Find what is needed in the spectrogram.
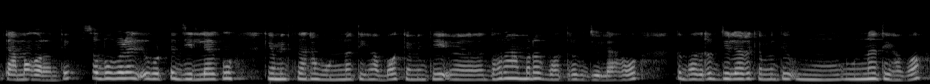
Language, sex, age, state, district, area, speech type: Odia, female, 30-45, Odisha, Bhadrak, rural, spontaneous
